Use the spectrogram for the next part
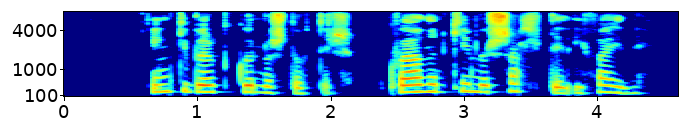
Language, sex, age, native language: Icelandic, female, 30-39, Icelandic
